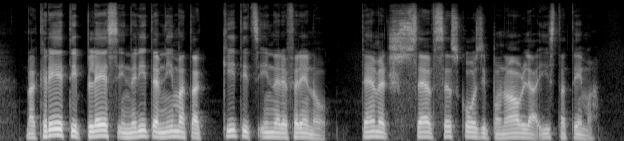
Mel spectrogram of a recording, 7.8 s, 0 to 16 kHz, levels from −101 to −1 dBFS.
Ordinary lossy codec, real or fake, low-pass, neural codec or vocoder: none; real; 14.4 kHz; none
